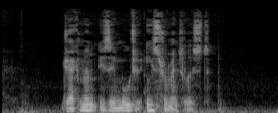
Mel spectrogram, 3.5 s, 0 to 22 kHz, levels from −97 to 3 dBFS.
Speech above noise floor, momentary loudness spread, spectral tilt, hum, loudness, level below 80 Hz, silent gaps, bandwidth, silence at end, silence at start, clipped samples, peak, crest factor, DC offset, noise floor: 28 dB; 8 LU; -5 dB/octave; none; -32 LUFS; -52 dBFS; none; 16 kHz; 0.7 s; 0.2 s; under 0.1%; -16 dBFS; 18 dB; under 0.1%; -60 dBFS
